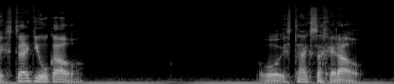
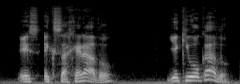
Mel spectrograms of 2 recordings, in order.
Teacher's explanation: solemos tener consonantes como la D, muy débiles a la hora de hablar, sobre todo la gente de la costa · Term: consonantes débiles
